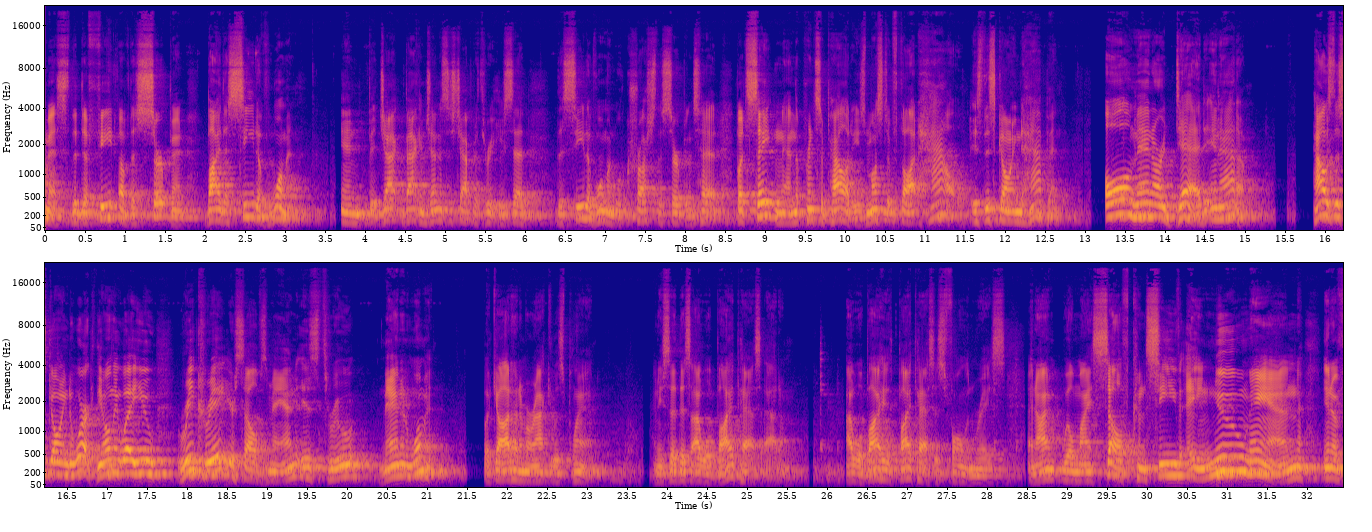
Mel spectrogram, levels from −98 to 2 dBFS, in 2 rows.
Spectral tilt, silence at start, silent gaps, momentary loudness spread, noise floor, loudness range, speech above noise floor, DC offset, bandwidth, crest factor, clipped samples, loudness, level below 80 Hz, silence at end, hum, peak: -4.5 dB/octave; 0 s; none; 12 LU; -61 dBFS; 7 LU; 35 dB; under 0.1%; over 20 kHz; 22 dB; under 0.1%; -26 LUFS; -78 dBFS; 0 s; none; -4 dBFS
